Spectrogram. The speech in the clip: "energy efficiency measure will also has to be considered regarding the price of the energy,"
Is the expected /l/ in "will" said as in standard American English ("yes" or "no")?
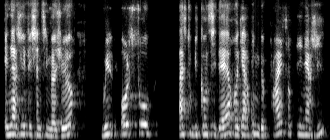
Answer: yes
